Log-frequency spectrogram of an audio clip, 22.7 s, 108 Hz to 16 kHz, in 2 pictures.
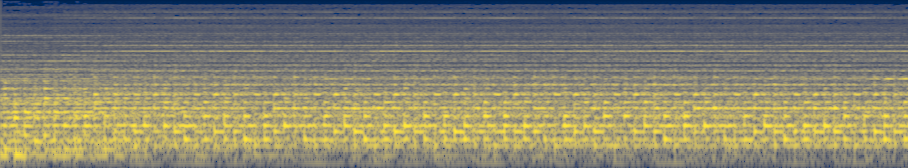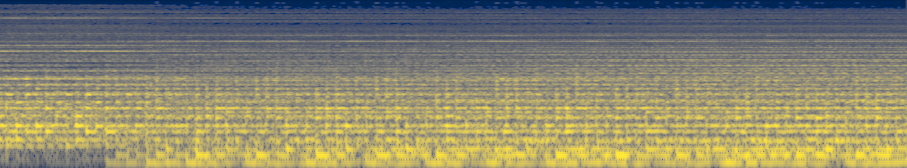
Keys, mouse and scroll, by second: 1.0 click, 1.9 m, 9.4 ctrl+b, 14.7 ctrl+b, 16.5 a, 20.0 Return.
